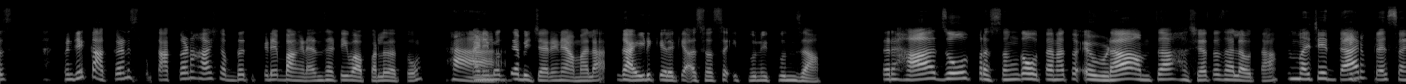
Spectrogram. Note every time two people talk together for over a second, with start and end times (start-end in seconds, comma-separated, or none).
none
